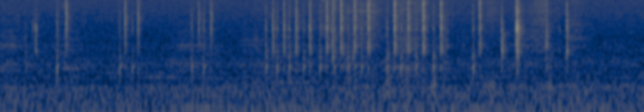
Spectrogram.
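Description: Short electronic blips sound as game menu choices are made.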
